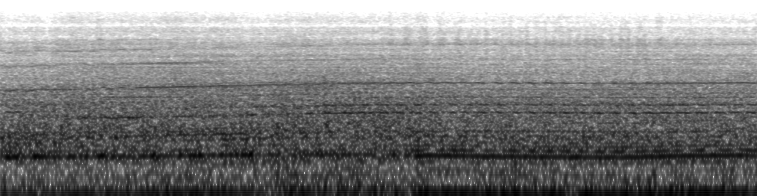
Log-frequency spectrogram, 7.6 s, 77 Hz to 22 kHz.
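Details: Can-Am Renegade 570, present since purchase at 1,000 km: a steady high-pitched whine rides over the engine drone at constant throttle, most obvious at 30–60 km/h; source unknown.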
